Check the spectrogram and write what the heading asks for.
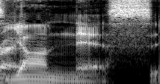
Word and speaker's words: Giannis: I would have done Y-O-N-N-I-S. – Interesting. Okay. – Yeah, because I think you hold the yan enough. Like, it's Giannis. It's the two parts of the syllables, like Giannis.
